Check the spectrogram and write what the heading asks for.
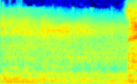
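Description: Car engine idling in a stationary car, heard from inside the cabin as a low steady hum.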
